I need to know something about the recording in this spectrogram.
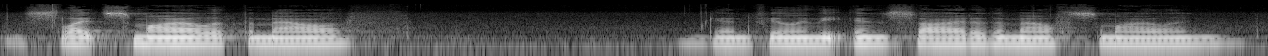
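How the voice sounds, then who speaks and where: A woman teaching a guided meditation in a gentle, soothing, unhurried manner with long pauses between phrases. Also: on the low side, monotone.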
